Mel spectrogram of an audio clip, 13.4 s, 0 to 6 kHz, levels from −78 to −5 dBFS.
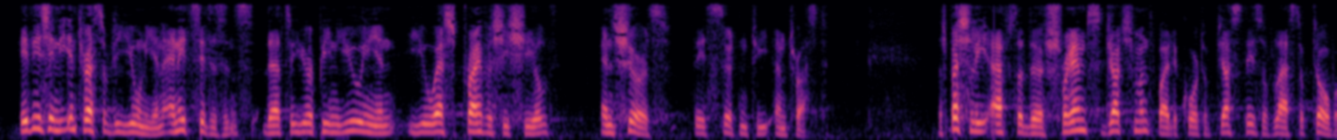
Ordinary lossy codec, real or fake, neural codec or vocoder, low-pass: none; real; none; 5.4 kHz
